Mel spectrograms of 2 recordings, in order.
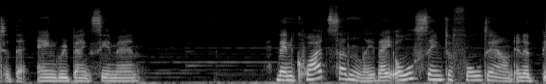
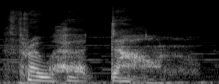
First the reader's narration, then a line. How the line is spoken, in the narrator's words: hissed Mrs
